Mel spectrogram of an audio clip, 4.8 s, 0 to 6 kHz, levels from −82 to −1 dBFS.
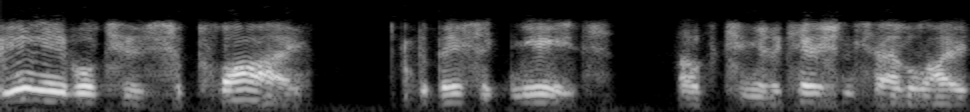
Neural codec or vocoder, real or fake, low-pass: codec, 16 kHz, 2 kbps, FreqCodec, smaller model; fake; 5.4 kHz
